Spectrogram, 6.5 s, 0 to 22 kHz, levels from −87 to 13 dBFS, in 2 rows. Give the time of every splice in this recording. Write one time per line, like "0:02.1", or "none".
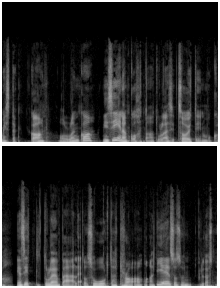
0:01.5
0:03.4
0:04.1
0:04.4
0:05.6

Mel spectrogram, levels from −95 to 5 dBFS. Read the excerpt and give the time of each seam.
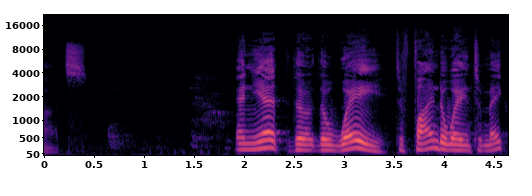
0:02.4
0:03.5

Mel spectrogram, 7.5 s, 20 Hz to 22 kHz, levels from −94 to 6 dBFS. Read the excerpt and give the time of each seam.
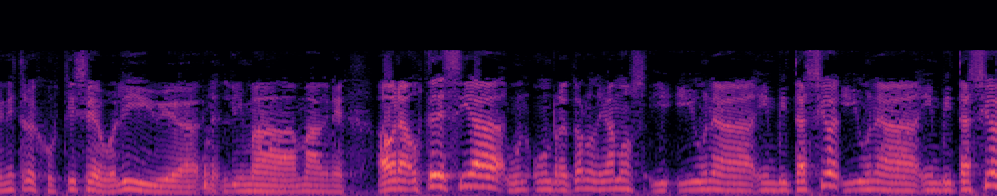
0:01.6
0:03.8
0:04.9
0:06.3

